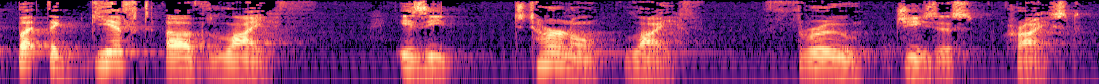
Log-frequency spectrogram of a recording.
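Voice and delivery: very slow, each phrase set apart by pauses; solemn scripture reading. Acted. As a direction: lay out the verse word by word, slowly. Quoting scripture slowly.

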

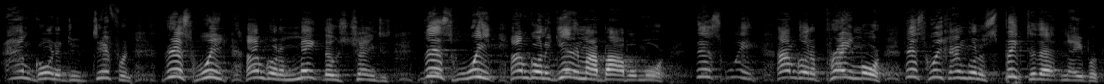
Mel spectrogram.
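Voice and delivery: rising, pumped-up promises; eager resolutions. Acted. Congregation's weekly resolutions voiced.

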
